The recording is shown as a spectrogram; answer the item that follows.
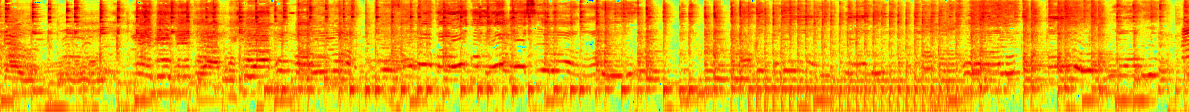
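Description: Haitian Vodou dance music: drums beating a steady rhythm with a shaken rattle and singing voices over them.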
